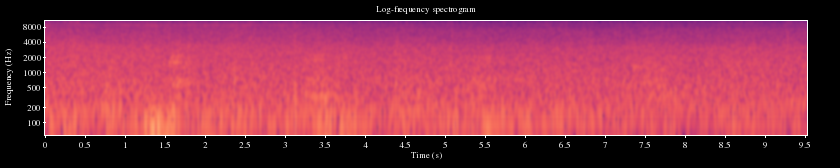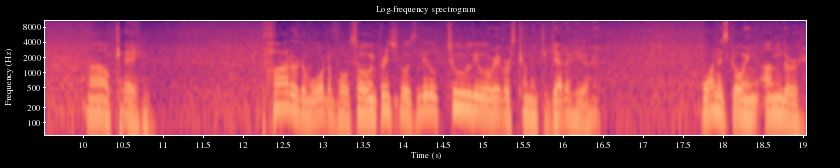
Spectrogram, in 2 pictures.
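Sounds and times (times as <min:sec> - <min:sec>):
waterfall rushing: 0:00.0 - 0:19.0
soft low thumps: 0:00.2 - 0:01.7.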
